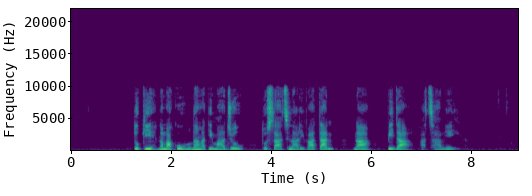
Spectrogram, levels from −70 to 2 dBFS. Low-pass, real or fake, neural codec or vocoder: 9.9 kHz; fake; codec, 24 kHz, 0.9 kbps, WavTokenizer, small release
